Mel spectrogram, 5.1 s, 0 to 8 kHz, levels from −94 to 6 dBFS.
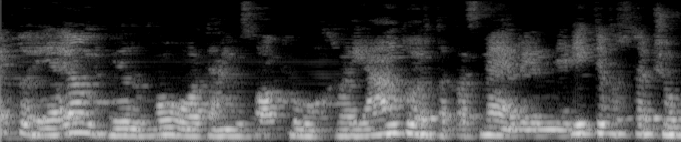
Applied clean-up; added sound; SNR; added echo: classical method WPE with log-MMSE.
